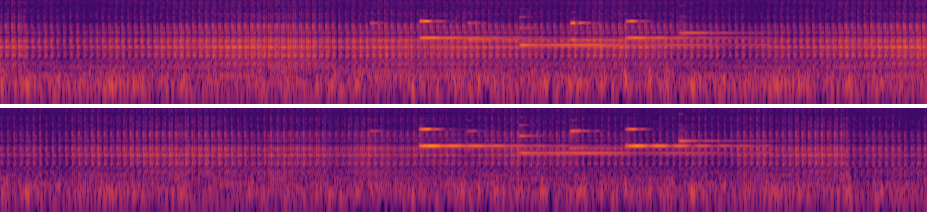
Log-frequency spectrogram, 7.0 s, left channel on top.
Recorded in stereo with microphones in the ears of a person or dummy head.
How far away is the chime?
About 2 m.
